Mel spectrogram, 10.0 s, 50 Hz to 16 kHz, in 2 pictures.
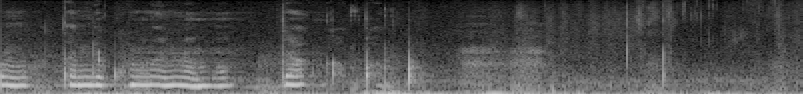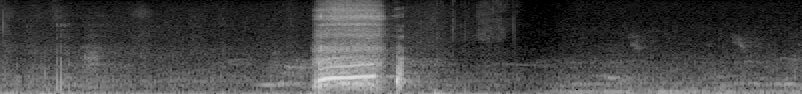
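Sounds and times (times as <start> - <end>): child breathing: 2.8 - 3.5.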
